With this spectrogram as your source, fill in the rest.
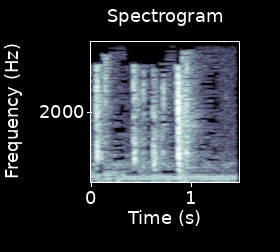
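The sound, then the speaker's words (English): Faint typing on a computer keyboard as an answer is entered a second time, with about four sparse key clicks spaced irregularly and quiet gaps between them. “Okay, I have to type it in twice.”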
